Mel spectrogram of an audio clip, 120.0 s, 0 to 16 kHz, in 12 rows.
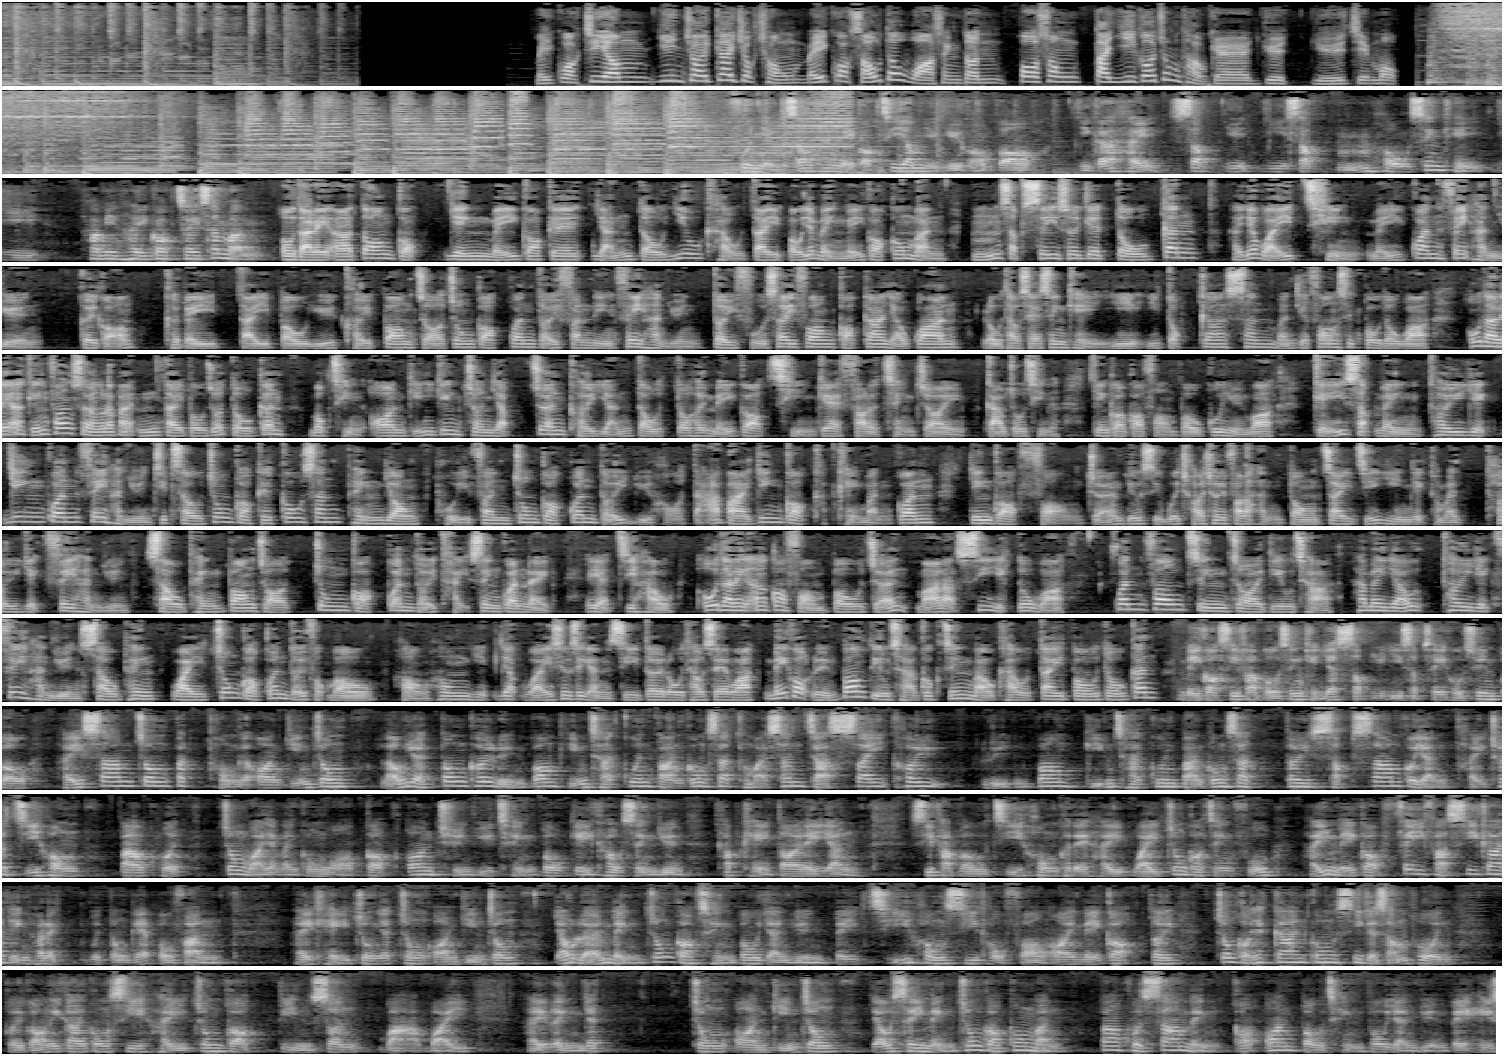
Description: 粵語新聞 晚上10-11點: 澳大利亞逮捕一名據信為中國軍隊效力的前美軍飛行員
